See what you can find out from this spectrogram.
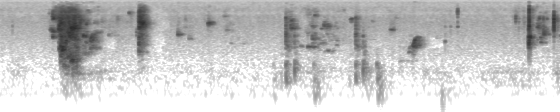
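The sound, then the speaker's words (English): Water sloshing in a bathtub, heard as a series of soft, scattered splashes and drips of varying strength with short quiet gaps between them. The sounds are faint and irregular, and no one talks. “She has AirPods in the bathtub.”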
